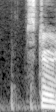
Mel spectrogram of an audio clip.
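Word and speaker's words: std: use a stood list stood is how I pronounce the standard name space um what it is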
